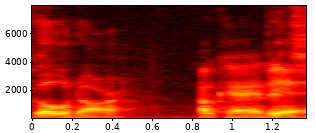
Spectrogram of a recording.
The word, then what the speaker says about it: Goldar: It's Goldar.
